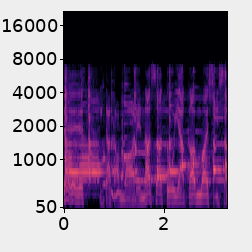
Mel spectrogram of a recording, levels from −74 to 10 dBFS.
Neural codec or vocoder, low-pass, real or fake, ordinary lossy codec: none; 7.2 kHz; real; none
